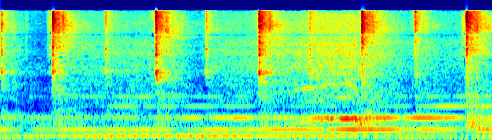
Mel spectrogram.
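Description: Live rock band playing an instrumental passage: electric guitar holding sustained notes, with a pitch bend near the end, over bass and drums. A cymbal is struck about twice a second.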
